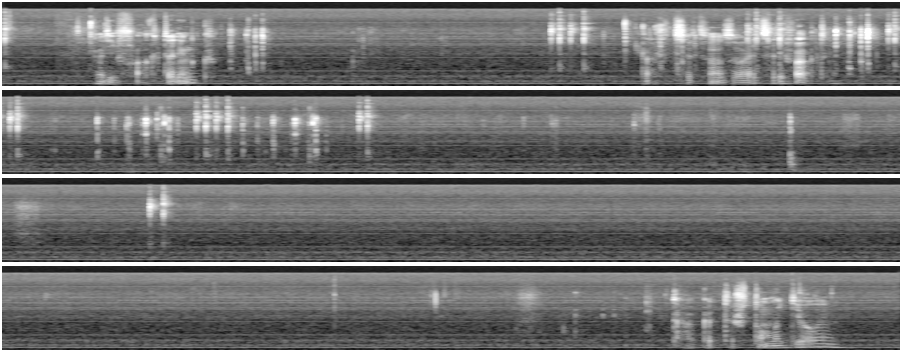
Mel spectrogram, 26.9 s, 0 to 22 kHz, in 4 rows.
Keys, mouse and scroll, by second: 1.7 ctrl+c, 4.1 click, 4.9 ctrl+c, 5.6 click, 6.2 ctrl+v, 6.6 ctrl+click, 7.8 ctrl+v, 8.2 ctrl+click, 8.9 ctrl+v, 9.4 ctrl+click, 14.6 click, 24.3-25.2 scroll up 4, 25.6-25.9 scroll up 2.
